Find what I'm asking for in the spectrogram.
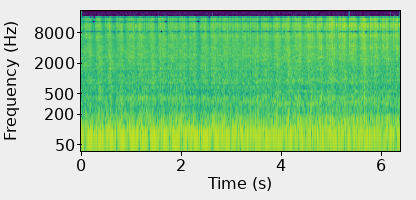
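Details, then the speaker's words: Freshly built 5.3 LS V8 on first start with open headers and an aftermarket 90 mm throttle body, TPS clocked: a deep, loud, steady burble with an even beat and no misses. The idle is healthy and revs snappily, with a small stumble on return. "so it is idling real nice right now it starts real nice it's snappy it revs up good"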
